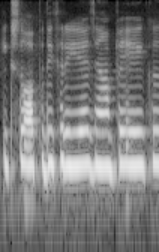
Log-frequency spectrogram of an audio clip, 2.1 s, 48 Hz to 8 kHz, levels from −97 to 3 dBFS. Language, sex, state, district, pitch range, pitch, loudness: Hindi, female, Haryana, Charkhi Dadri, 270-280 Hz, 275 Hz, -12 LUFS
